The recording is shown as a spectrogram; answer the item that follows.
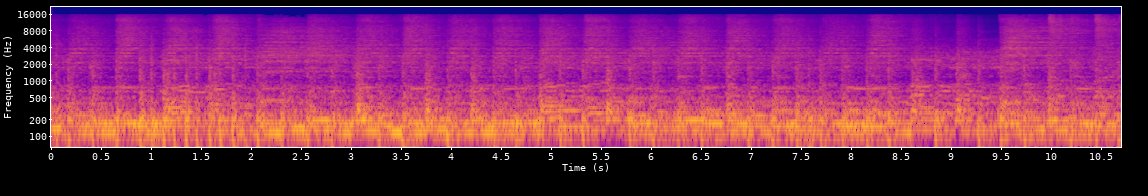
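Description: Extreme metal band playing live: heavily distorted electric guitar over a drum kit hammering out a fast, steady beat.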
